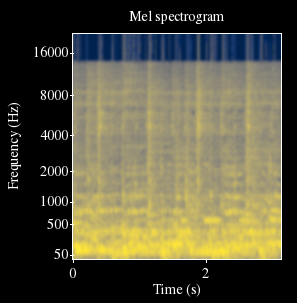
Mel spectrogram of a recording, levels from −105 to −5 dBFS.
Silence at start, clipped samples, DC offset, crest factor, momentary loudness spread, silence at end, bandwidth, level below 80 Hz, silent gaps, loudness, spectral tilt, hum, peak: 0 s; 0.7%; under 0.1%; 8 dB; 1 LU; 0 s; 14.5 kHz; -22 dBFS; none; -9 LUFS; -5.5 dB/octave; none; 0 dBFS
